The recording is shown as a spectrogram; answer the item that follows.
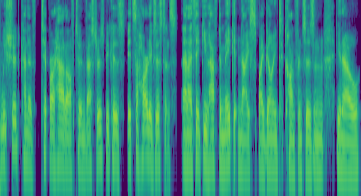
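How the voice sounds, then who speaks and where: A man's voice: mid-range voice, warm tone, no echo, clean studio sound. A man in his thirties, Dutch-born and raised in California, with an American accent, talking candidly and animatedly in an interview, rambling with fillers. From Netherlands, raised in California. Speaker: startup founder, guest. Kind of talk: casual interview talk.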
